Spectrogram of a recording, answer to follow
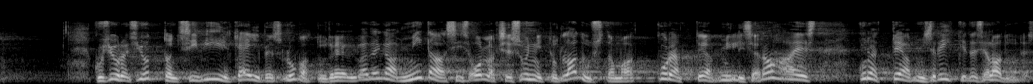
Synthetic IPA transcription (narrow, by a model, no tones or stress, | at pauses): kusjuːɾe̞sjut̪ːo̞nt̪siviːlkæjbe̞slub̥ɑt̪ːˑud̪re̞lvɑd̪e̞ɡ̥ɑmid̪̥ɑsiso̞lːɑkse̞sunʲːit̪ːˑud̪lɑd̪̥ust̪ɑmɑ | kuɾɑt̪ːe̞ɑb̥milːise̞ɾɑɦɑe̞ːst̪ | kuɾɑt̪ːe̞ɑb̥misriːkːˑid̪̥e̞sjɑlɑd̪̥ṵd̪̥e̞s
